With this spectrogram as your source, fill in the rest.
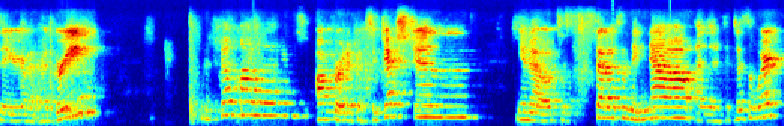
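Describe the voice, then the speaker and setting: A woman with a high voice speaks at a moderate pace in an animated tone, her voice raised and projected, with very wide pitch swings and big swings in loudness. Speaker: sales consultant trainer. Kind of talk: training session.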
